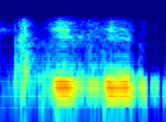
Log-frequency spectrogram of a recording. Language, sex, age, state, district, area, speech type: Maithili, male, 18-30, Bihar, Sitamarhi, rural, conversation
